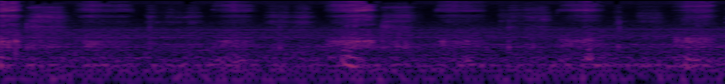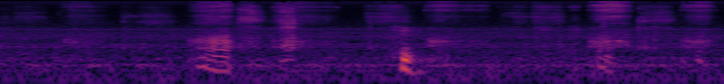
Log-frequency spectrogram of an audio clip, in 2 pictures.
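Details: Household Pomeranian having a reverse sneeze, with soft breathy snorts building to a pair of harsh honking gasps and one sharp snort near the end, over a low constant room hum.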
